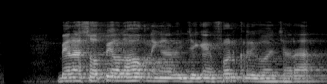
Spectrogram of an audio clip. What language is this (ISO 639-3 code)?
sun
